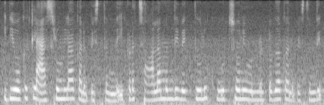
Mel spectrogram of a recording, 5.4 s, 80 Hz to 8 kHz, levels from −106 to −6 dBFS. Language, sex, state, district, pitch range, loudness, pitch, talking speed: Telugu, female, Telangana, Mahabubabad, 235-260 Hz, -15 LUFS, 250 Hz, 135 wpm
